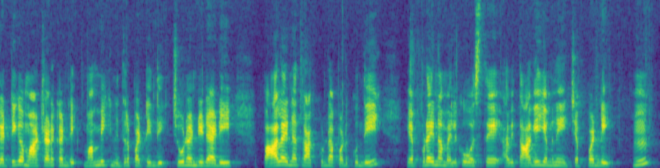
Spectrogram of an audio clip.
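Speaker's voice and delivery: usual speaking voice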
